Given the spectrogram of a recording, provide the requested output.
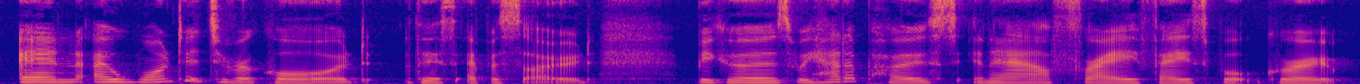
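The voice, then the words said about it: Voice not warmed up, early-morning. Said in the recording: “I'm recording this quite early in the morning, so my voice is not very warmed up”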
